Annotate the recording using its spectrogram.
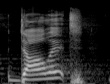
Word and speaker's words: Dalet: It's pronounced Dalet, D-A-L-E-T.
